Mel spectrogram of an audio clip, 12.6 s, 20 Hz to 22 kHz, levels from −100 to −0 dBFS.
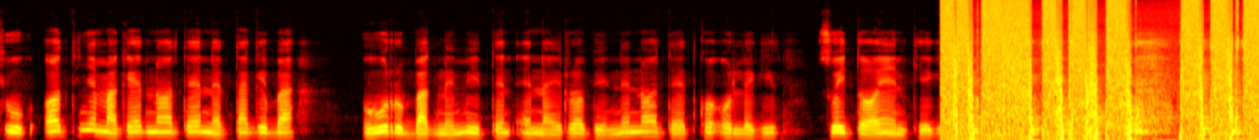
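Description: From 9.4 s to the end at 12.59 s, the speech gives way to loud, hissing broadband noise. These are samples built from the wrong bytes: each value is assembled misaligned or byte-swapped, so the rapidly changing low bits dominate.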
